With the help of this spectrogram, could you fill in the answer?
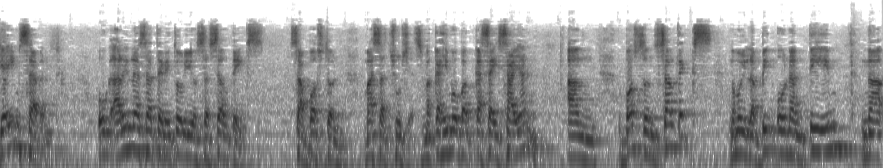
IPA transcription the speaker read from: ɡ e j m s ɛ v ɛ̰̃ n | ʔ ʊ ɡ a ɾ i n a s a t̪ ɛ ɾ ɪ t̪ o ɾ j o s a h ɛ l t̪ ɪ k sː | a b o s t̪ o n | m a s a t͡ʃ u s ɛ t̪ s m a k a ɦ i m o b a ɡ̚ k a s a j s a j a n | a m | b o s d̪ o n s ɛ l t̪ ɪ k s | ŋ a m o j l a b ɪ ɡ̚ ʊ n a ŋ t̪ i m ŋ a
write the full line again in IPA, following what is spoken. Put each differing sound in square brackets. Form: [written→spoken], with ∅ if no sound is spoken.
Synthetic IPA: ɡ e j m s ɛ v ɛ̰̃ n | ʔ ʊ ɡ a ɾ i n a s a t̪ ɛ ɾ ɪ t̪ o ɾ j o s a [h→s] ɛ l t̪ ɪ k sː | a b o s t̪ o n | m a s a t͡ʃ u s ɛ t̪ s m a k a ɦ i m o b a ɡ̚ k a s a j s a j a n | a [m→ŋ] | b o s [d̪→t̪] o n s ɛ l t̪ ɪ k s | ŋ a m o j l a b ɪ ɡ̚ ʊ n a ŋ t̪ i m ŋ a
